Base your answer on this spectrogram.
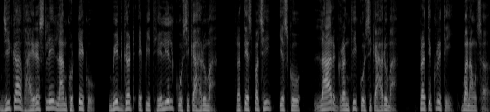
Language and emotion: Nepali, neutral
